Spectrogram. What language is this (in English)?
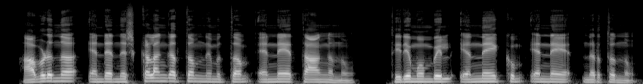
Malayalam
